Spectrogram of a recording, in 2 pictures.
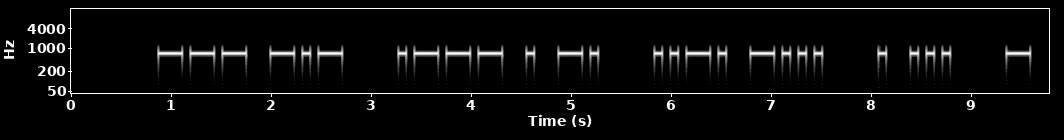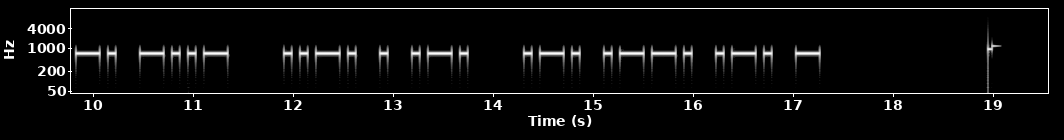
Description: Morse code, heard as a keyed tone, about 15 wpm, 700 Hz. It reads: OK JEN FB ES TNX FER RPRT
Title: Practice QSO - Exchange 2 - Info - 15wpm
